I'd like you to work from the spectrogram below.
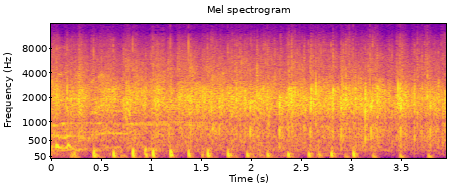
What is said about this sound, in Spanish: Che, ¿por qué no, no, damos un, un aplauso a todos los que vinieron?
